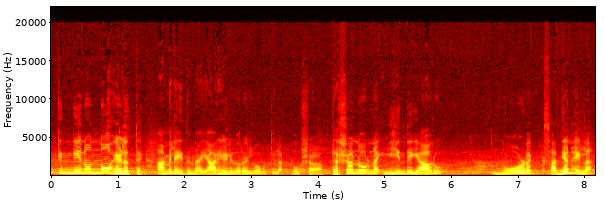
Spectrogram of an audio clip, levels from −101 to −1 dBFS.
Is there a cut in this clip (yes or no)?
yes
